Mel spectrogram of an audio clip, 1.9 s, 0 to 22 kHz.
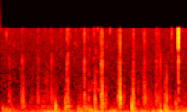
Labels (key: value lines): label: biophony, grazing
recorder: SoundTrap 300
